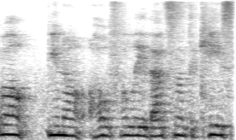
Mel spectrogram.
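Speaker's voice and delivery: ordinary delivery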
